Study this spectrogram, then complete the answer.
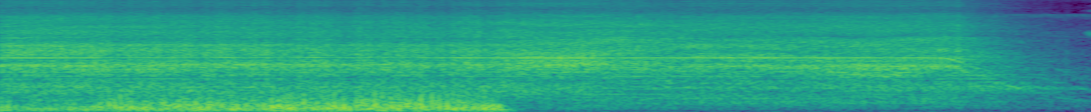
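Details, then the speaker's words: Suzuka hair dryer that wouldn't switch on, fixed by freeing a power switch button stuck with instant-glue-like residue: steady even fan rush with faint constant motor whine, no crackle or cutting out; running normally. "Bueno gente, ahí quedó el problema resuelto, problema solucionado,"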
